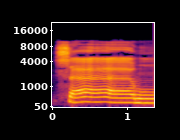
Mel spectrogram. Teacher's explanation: মদ্দের পূর্বে, মদ্দের অক্ষরের পূর্বে অর্থাৎ ওয়াকফের ডানে, ওয়াকফের পূর্বের অক্ষরে অর্থাৎ ওয়াকফের ডানে মদ্দের হরফ আমরা পেয়েছি, সেই মদ্দের হরফটি হলো ওয়াও, যার কারণে আমরা মদ্দ আরজি সুকুন হিসেবে বা আলমাদ্দুল আরজুল সুকুন হিসেবে 2 থেকে 3 আলিফ পরিমাণ টেনে এখানে থেমে যাচ্ছি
